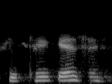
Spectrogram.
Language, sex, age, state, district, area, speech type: Maithili, female, 18-30, Bihar, Madhepura, rural, conversation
